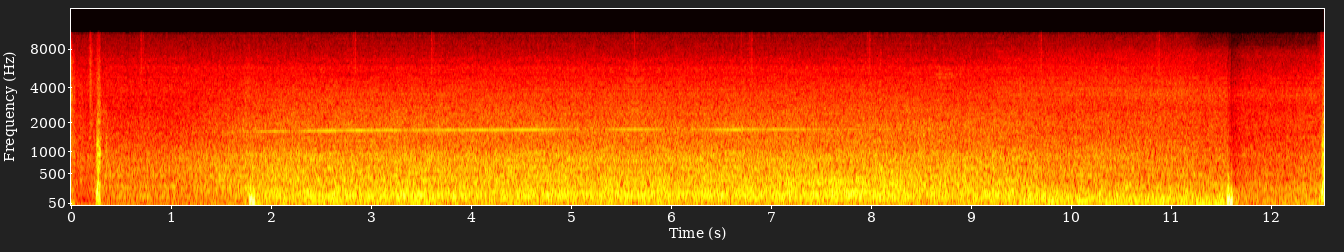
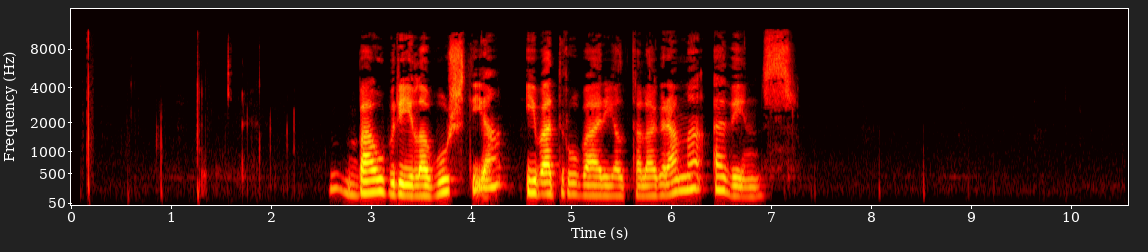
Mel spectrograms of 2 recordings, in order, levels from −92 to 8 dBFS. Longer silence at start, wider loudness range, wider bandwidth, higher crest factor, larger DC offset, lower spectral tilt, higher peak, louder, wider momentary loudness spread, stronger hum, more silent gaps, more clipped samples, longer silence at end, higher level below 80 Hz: second, 0 s vs 2.6 s; second, 2 LU vs 12 LU; about the same, 11 kHz vs 11.5 kHz; second, 16 dB vs 24 dB; first, 2% vs under 0.1%; first, -6.5 dB/octave vs -4.5 dB/octave; first, 0 dBFS vs -4 dBFS; first, -18 LUFS vs -23 LUFS; second, 11 LU vs 15 LU; neither; neither; neither; second, 0 s vs 3.35 s; first, -24 dBFS vs -80 dBFS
